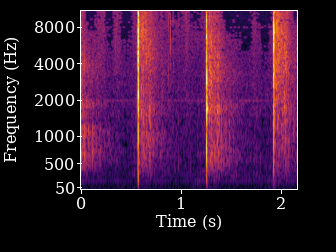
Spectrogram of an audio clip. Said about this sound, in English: When she got saved, this is how she clapped.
